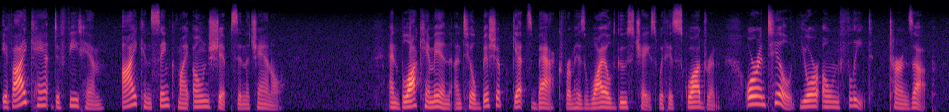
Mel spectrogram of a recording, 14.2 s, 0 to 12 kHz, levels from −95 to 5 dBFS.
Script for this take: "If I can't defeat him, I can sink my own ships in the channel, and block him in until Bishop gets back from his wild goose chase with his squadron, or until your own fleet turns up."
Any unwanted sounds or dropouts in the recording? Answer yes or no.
no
